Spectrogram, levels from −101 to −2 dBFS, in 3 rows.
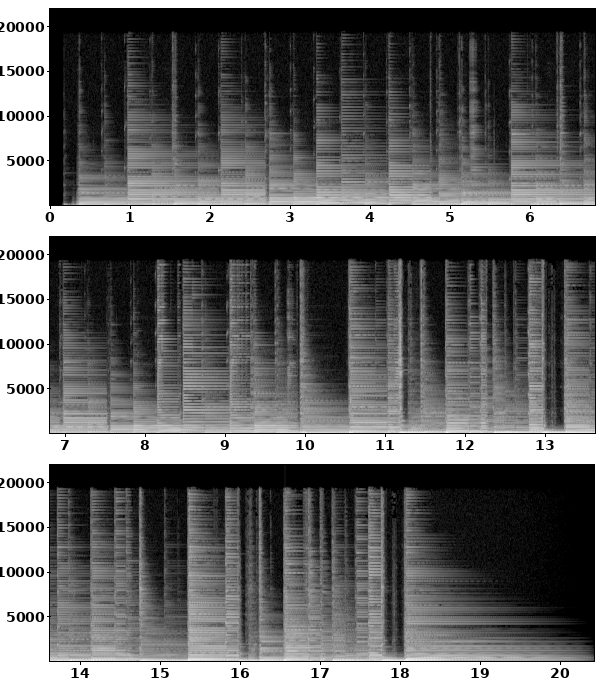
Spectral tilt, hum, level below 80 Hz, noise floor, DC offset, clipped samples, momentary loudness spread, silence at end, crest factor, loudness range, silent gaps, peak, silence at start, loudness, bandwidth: -6 dB/octave; none; -28 dBFS; -43 dBFS; under 0.1%; under 0.1%; 9 LU; 0.3 s; 18 dB; 6 LU; none; 0 dBFS; 0.15 s; -20 LUFS; 20 kHz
